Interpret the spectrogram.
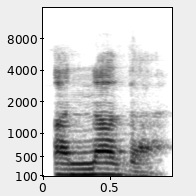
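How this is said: It is said in a British accent.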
